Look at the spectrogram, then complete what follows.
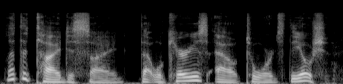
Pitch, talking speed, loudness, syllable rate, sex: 125 Hz, 210 wpm, -20 LUFS, 5.6 syllables/s, male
